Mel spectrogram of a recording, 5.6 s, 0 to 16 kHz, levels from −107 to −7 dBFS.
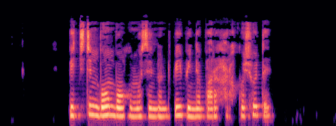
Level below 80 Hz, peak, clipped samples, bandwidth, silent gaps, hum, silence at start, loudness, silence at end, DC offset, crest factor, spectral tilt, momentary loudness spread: -72 dBFS; -4 dBFS; under 0.1%; 9.4 kHz; none; none; 1.15 s; -22 LUFS; 1.1 s; under 0.1%; 20 dB; -3.5 dB/octave; 12 LU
